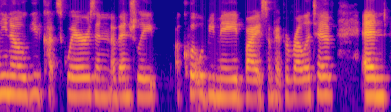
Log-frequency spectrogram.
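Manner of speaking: ordinary talk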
